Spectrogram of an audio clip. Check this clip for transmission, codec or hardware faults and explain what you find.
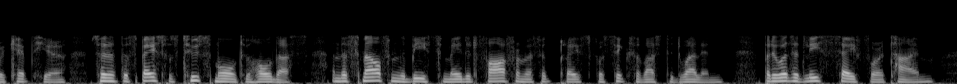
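Nothing in this speech recording points to a transmission, codec or hardware problem; there's nothing there to flag.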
